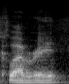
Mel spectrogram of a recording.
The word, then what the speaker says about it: Caleborate: which his name is i'm pretty sure it's pronounced collaborate um i've spun some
